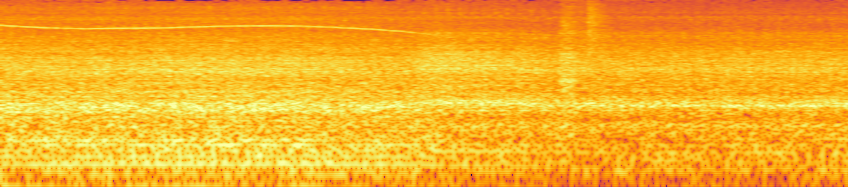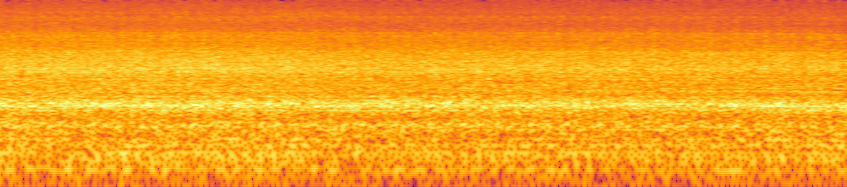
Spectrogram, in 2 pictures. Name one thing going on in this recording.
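A truck engine hums steadily while driving, a little louder at first then settling.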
